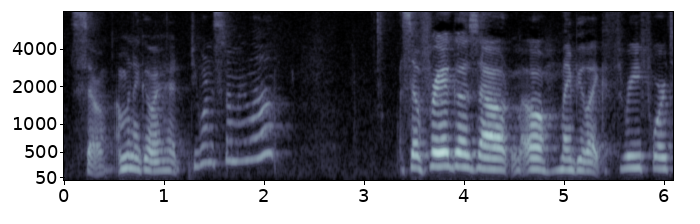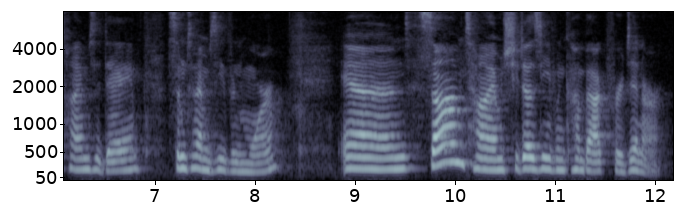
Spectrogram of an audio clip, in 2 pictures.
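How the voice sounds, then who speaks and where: A woman reading a picture book aloud in an expressive, deliberate way, with chatty asides. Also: medium pitch. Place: indoors at home.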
